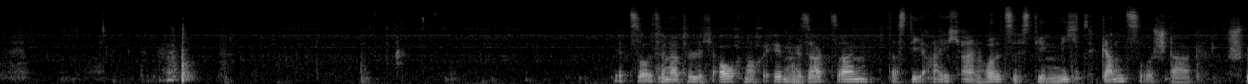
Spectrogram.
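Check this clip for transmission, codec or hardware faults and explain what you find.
There is one fault. From 9.35 to 10.97 s, repeated packet loss (robotic sound) occurs. Short dropouts of up to 20 ms are patched by extending prior sound, covering 15% of the stretch and giving choppy audio with pieces missing.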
